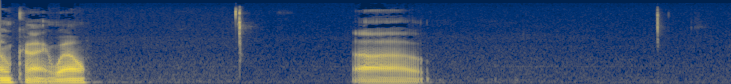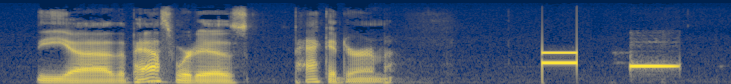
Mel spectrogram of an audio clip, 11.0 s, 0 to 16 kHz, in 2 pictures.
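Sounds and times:
speech: 0:00.0 - 0:00.7, 0:02.6 - 0:03.3, 0:05.8 - 0:08.5
longer, lower steady voicemail beep: 0:09.6 - 0:10.6
telephone keypad dual-pitched keypress tone on a voicemail line: 0:09.6 - 0:10.6.

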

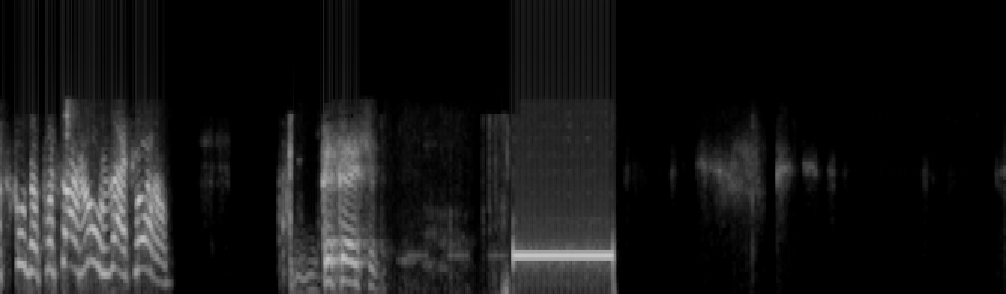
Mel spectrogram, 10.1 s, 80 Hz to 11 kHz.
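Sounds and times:
speech: 0:00.0 - 0:01.8, 0:02.8 - 0:04.0
loud steady mid-pitched telephone dial tone: 0:05.2 - 0:06.2.

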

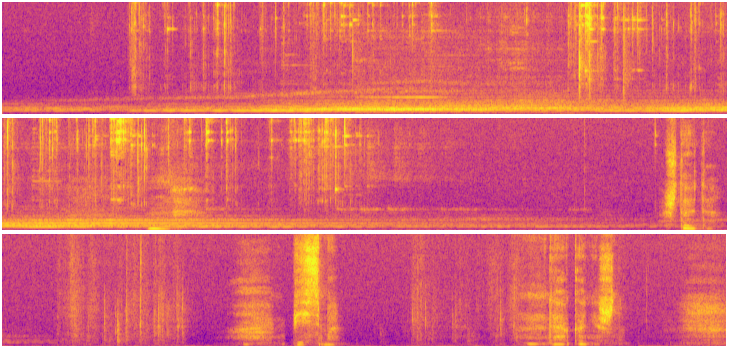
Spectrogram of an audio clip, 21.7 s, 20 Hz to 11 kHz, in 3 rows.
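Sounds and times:
keys jangling and clinking: 0:01.2 - 0:11.4
speech: 0:14.0 - 0:14.4, 0:17.4 - 0:17.9, 0:20.5 - 0:20.7.

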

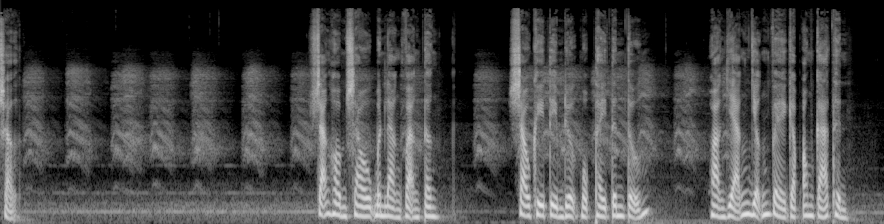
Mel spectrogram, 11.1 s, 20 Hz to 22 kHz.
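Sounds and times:
speech: 0:00.0 - 0:00.5, 0:03.9 - 0:05.6, 0:06.4 - 0:08.2, 0:08.8 - 0:10.7
crows cawing overhead: 0:00.0 - 0:04.1, 0:05.1 - 0:09.5.

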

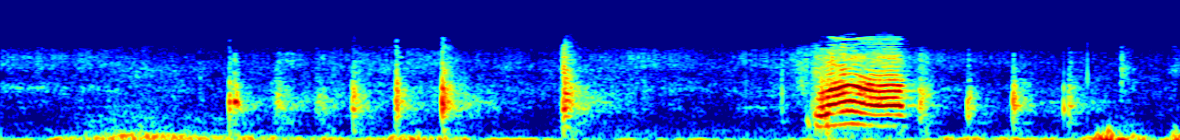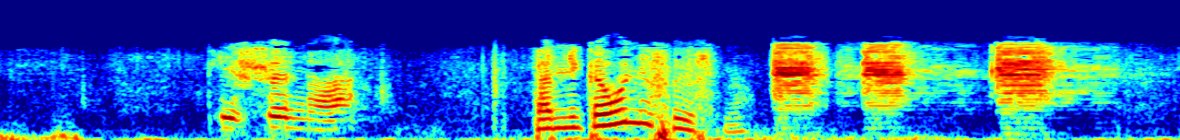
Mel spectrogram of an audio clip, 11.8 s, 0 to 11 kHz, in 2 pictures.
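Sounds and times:
quiet hiss: 0:00.0 - 0:11.7
knocking on a door: 0:01.1 - 0:03.0, 0:04.6 - 0:05.5
speech: 0:04.1 - 0:04.7, 0:07.0 - 0:07.8, 0:08.6 - 0:09.8.

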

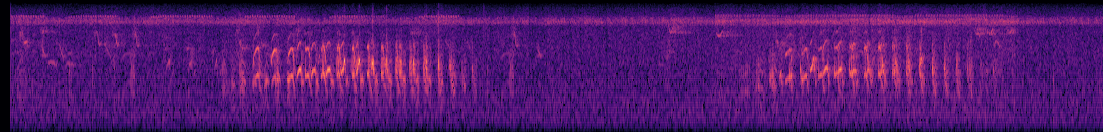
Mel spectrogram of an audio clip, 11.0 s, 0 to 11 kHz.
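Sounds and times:
steady hiss of background noise: 0:00.1 - 0:11.0
Chotoy spinetail Schoeniophylax phryganophilus calling rapid harsh notes: 0:00.3 - 0:05.6, 0:06.8 - 0:10.2.

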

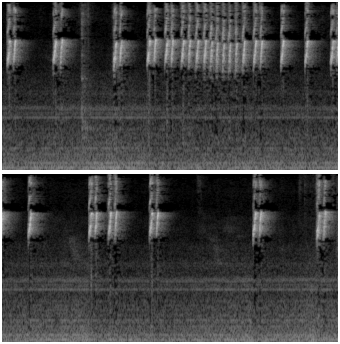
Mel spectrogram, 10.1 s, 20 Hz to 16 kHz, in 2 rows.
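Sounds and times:
faint steady hum: 0:00.0 - 0:10.0
streaked spiderhunter song with chipping notes and rattling run: 0:00.0 - 0:10.0.

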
